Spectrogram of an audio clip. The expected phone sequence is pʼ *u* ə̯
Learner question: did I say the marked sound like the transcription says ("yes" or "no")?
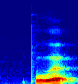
yes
